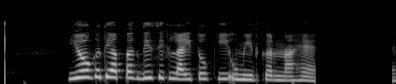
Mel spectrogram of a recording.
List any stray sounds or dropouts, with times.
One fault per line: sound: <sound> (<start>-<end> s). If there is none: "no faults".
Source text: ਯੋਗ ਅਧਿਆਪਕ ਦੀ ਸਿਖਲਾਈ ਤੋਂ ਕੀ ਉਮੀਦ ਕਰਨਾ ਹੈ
no faults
